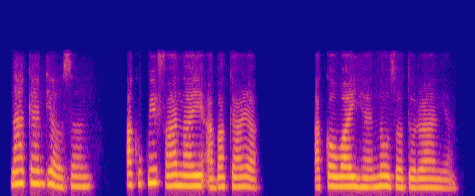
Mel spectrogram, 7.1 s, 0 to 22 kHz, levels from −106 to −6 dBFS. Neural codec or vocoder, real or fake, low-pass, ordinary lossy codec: codec, 16 kHz, 0.4 kbps, LongCat-Audio-Codec; fake; 7.2 kHz; Opus, 16 kbps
